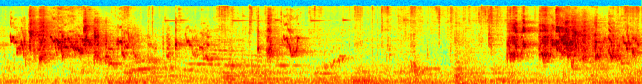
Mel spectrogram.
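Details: Pair of pet budgerigars feeding one of their chicks from the nest entrance; two bursts of dense, harsh, scratchy squawking, a rapid chattering flurry at the start and again near the end, with quieter scattered chirps between.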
